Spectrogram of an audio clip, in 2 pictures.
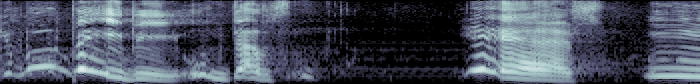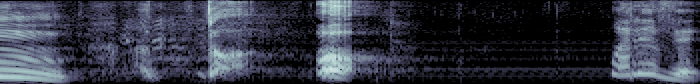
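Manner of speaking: mock unimpressed, faltering, hesitant, swooping, drawn-out voice. Retelling a parent's reaction to a child's gift: imitating an unimpressed parent. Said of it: "but you're not so quite".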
